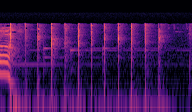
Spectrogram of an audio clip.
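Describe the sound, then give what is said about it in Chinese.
A group claps together in a steady, brisk rhythm, about a dozen sharp beats in a row, with a faint sustained tone underneath and no talking, giving applause to Jesus at an evening worship gathering on the third day of Chinese New Year. “我们把掌声、荣耀都归给耶稣，好不好？”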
